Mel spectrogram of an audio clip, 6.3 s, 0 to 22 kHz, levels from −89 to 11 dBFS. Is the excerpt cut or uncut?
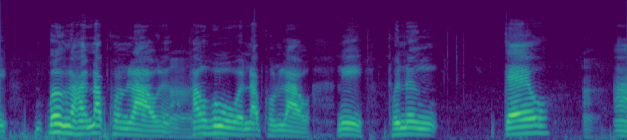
uncut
